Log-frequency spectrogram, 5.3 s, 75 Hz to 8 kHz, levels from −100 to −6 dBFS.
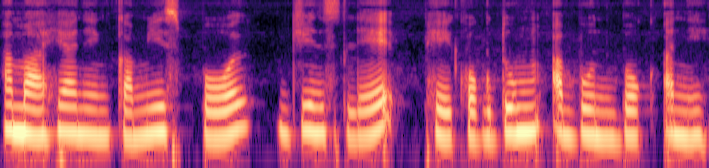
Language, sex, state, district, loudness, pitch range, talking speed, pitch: Mizo, female, Mizoram, Aizawl, -17 LUFS, 185-205 Hz, 145 wpm, 195 Hz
